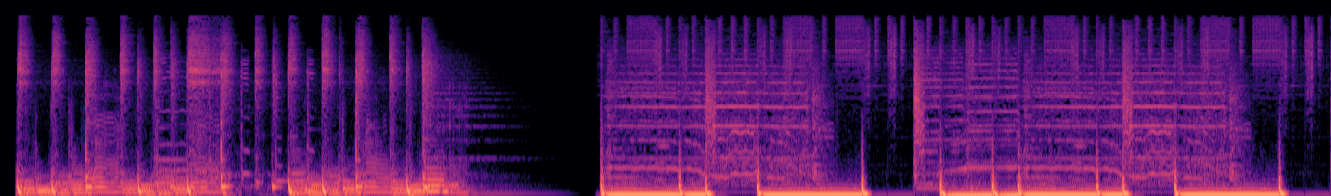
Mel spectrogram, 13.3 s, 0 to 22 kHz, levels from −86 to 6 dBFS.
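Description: Nothing in this audio stands out as a technical fault. There are no audible breaks, added noise or unexpected changes to the sound at any point.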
